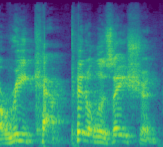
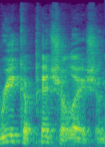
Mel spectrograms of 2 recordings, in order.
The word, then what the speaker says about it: recapitulation: A recapitilization. Recapation. Recapitulation. That's actually how you say it.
